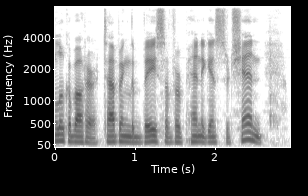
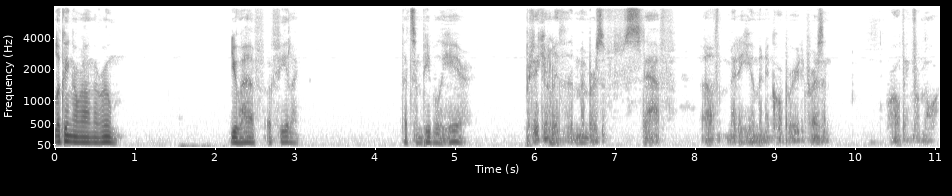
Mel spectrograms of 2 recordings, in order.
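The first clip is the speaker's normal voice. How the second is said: hushed whisper, much quieter; 2 semitones lower, 4 dB quieter than usual. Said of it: "I don't know why I'm whispering so much".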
